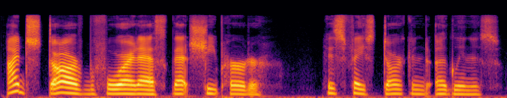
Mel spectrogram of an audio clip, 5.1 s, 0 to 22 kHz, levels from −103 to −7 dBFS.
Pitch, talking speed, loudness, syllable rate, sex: 180 Hz, 140 wpm, -19 LUFS, 4.9 syllables/s, female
